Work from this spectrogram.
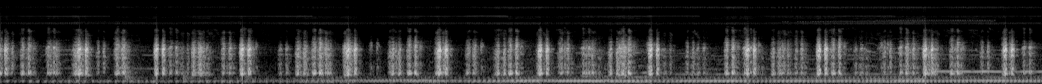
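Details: Large frogs in a natural setting at night, giving bursts of coarse, buzzy croaks repeated quickly in uneven runs, over a low rumbling hum.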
